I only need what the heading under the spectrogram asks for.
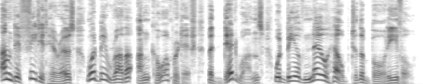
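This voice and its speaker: An actor playing a sardonic, theatrical storyteller, narrating a comic fantasy video game in a wry, mock-grand way. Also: male voice, mid-range voice, huge pitch swings, normal speed, a little mellow, slightly rough, no room sound, clean studio sound. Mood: wry, explanatory.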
